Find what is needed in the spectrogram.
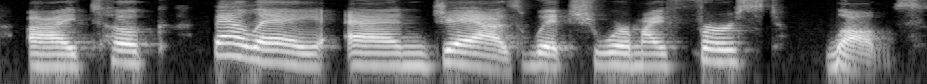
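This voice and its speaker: Speaking very slowly, a woman talks with a downstate New York accent. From downstate New York (Hudson Valley). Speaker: adult ballet dancer and studio owner. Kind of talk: podcast interview. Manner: hesitant, many fillers.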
